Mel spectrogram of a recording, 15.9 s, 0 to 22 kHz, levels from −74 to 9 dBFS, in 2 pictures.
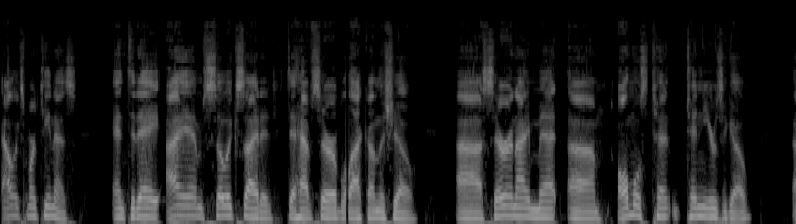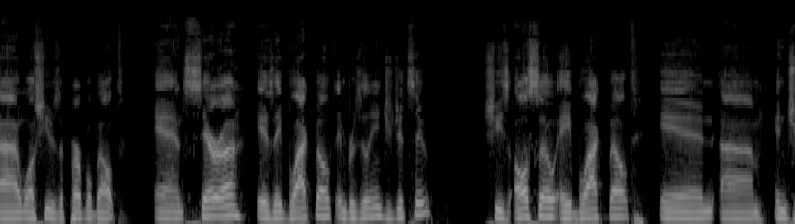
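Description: In this speech recording, the sound drops out abruptly for about 33 ms between 3.45 and 3.49 s, then resumes where it stopped: a gap at a join of encoded pieces, where separately encoded segments kept their start delay and end padding.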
